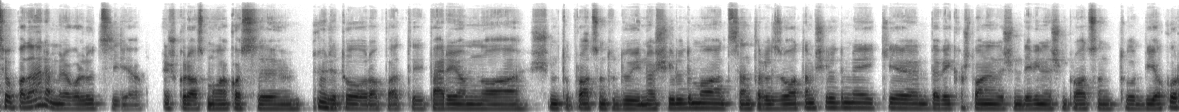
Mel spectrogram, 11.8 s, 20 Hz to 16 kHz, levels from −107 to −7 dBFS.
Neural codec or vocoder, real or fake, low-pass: none; real; 14.4 kHz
